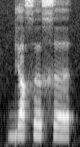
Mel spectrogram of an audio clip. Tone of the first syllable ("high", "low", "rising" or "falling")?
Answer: low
